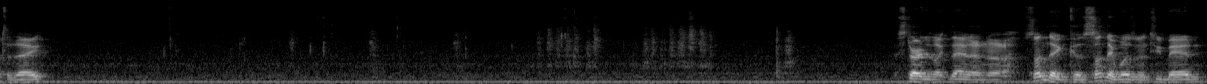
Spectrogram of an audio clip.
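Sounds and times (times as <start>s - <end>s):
steady low hum: 0.0s - 12.0s
person chewing food: 1.5s - 6.0s.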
